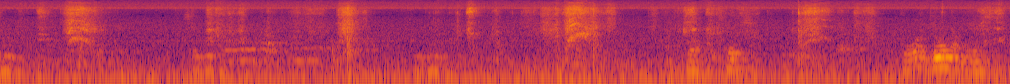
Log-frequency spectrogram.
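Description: Bare feet thud and shuffle on a padded mat in an echoing hall.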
